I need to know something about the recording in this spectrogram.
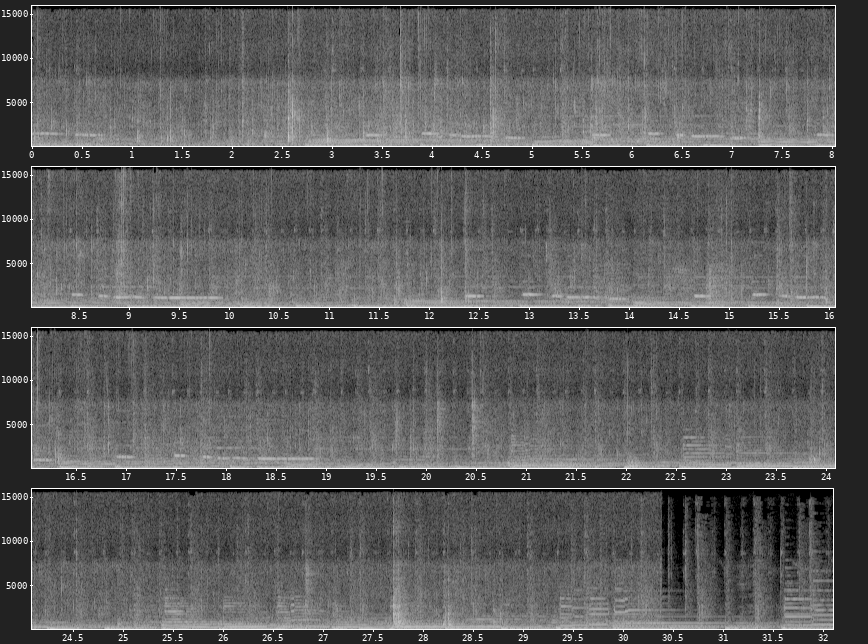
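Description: Background music with a steady beat over catfish pieces sizzling in hot oil in a wok as they are turned with a wooden spatula, with scattered small ticks.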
